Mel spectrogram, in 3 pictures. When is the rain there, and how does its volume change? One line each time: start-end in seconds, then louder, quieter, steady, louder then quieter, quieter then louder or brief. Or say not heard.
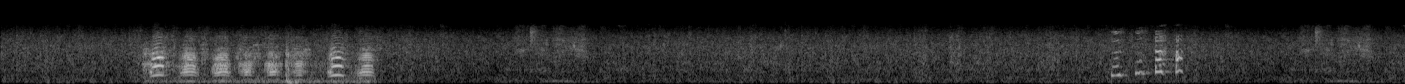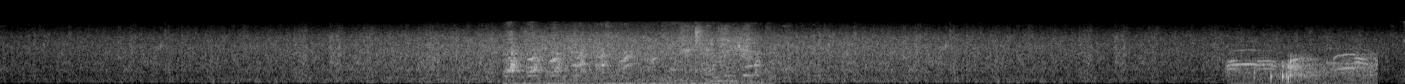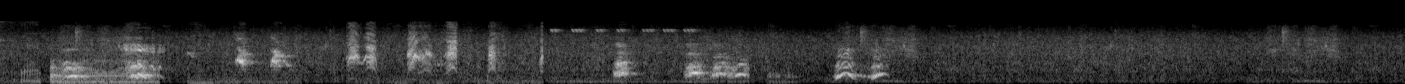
0.0-42.1 louder then quieter.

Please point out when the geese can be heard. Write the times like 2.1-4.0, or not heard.
1.4-3.8, 26.3-27.9.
